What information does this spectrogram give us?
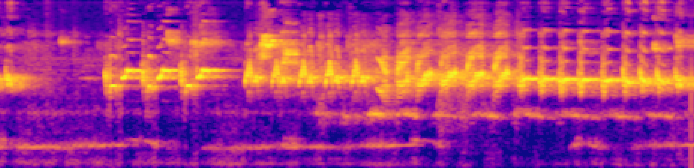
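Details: Sooty-headed bulbul singing energetically, used as a lure to get other birds to sing; bright whistled phrases with rapid chirpy notes, nearly continuous after the first second, over a steady low hum.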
